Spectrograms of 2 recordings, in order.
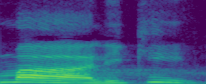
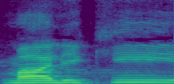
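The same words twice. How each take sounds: First: The final syllable is short. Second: The final syllable is drawn out long. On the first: The speaker calls it right. "Dia maliki" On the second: The speaker calls it wrong. "Kalau kita panjangkan sikit, ... salah lagi. Dah terpanjangkan pada ki pula"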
